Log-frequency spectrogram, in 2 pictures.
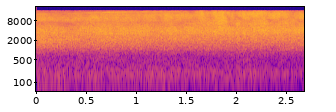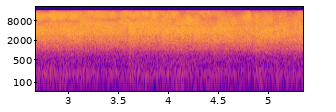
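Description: JetCat P100 model jet turbine, of about 10 kg thrust, running at high power for a takeoff roll: a loud, steady jet hiss.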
